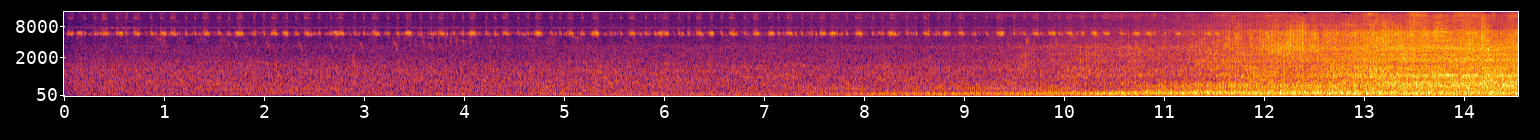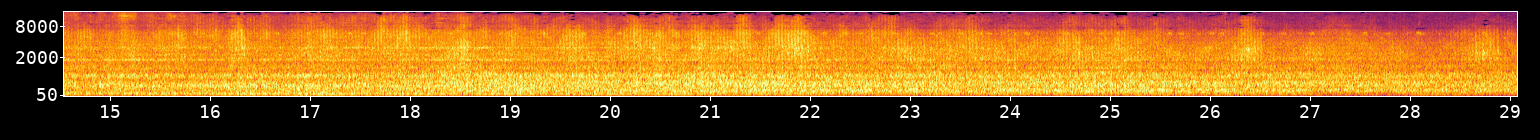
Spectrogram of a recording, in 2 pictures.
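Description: A steady high insect chirp, then from about eight seconds in a diesel locomotive hauling passenger coaches comes across a steel trestle railway bridge: the engine's low drone and the rattling clatter of wheels on the bridge grow louder over a few seconds and stay loud.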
